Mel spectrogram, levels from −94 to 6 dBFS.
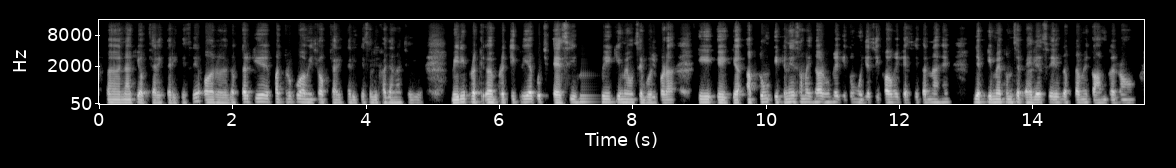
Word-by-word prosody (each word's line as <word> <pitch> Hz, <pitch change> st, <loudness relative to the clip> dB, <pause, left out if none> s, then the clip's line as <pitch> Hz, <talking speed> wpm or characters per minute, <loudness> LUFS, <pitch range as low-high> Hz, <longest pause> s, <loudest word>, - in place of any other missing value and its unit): अ, -, -, +3 dB, 0.2 s
ना 115 Hz, 0 st, +2 dB
कि 115 Hz, -, -2 dB
औपचारिक 105 Hz, -1 st, -2 dB
तरीके 110 Hz, 0 st, -6 dB
से 155 Hz, +10 st, -2 dB
और 115 Hz, -7 st, +1 dB, 0.2 s
दफ़्तर 125 Hz, +6 st, +3 dB
के 145 Hz, -1 st, +3 dB
पत्र 130 Hz, 0 st, -3 dB
को 140 Hz, -, +2 dB
हमेशा 120 Hz, -2 st, -1 dB
औपचारिक 115 Hz, -1 st, -5 dB
तरीके 115 Hz, 0 st, -6 dB
से 115 Hz, -, -8 dB
लिखा 110 Hz, -1 st, -3 dB
जाना 110 Hz, 0 st, -3 dB
चाहिए। 110 Hz, +1 st, -12 dB, 0.5 s
मेरी 115 Hz, +4 st, +6 dB
प्रक 130 Hz, 0 st, +4 dB
अ, 120 Hz, -, +8 dB
प्रतिक्रिया 125 Hz, +3 st, +2 dB
कुछ 200 Hz, 0 st, 0 dB
ऐसी 110 Hz, +4 st, +3 dB
हुई 130 Hz, -1 st, -2 dB
कि 125 Hz, -, +2 dB
मैं 120 Hz, 0 st, +2 dB
उससे 120 Hz, +1 st, -1 dB
बोल 115 Hz, 0 st, -1 dB
पड़ा 115 Hz, -1 st, +2 dB, 0.4 s
कि 125 Hz, -1 st, +4 dB, 0.2 s
ए 115 Hz, -1 st, +5 dB, 0.2 s
अ, -, -, -1 dB
"अब 115 Hz, 0 st, +1 dB
तुम 135 Hz, +1 st, +1 dB
इतने 125 Hz, +3 st, 0 dB
समझदार 130 Hz, -1 st, 0 dB
हो 120 Hz, 0 st, -4 dB
गए 130 Hz, -, -1 dB
कि -, -, -14 dB
तुम 130 Hz, 0 st, -11 dB
मुझे 115 Hz, +1 st, -4 dB
सिखाओगे 120 Hz, 0 st, +2 dB
कैसे -, -, -5 dB
करना 120 Hz, +1 st, -2 dB
है? 125 Hz, -, -10 dB, 0.4 s
जबकि 130 Hz, +1 st, +4 dB
मैं 125 Hz, -1 st, +4 dB
तुमसे 125 Hz, +1 st, 0 dB
पहले 115 Hz, +1 st, +5 dB
से 120 Hz, +1 st, -1 dB
इस -, -, -8 dB
दफ्तर 115 Hz, -, 0 dB
में 120 Hz, 0 st, -5 dB
काम 110 Hz, +2 st, 0 dB
कर 115 Hz, -, +2 dB
रहा 115 Hz, 0 st, -6 dB
हूँ, 110 Hz, 0 st, -8 dB
120 Hz, 220 wpm, -22 LUFS, 115-130 Hz, 0.5 s, अ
